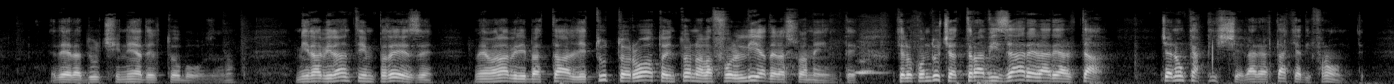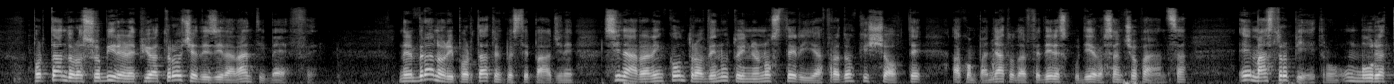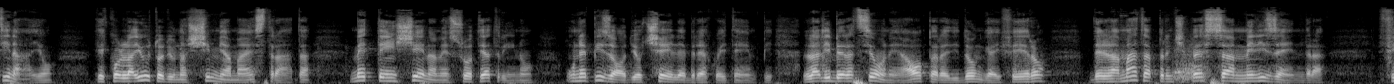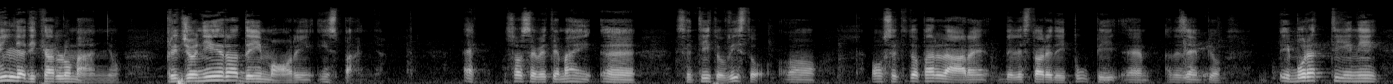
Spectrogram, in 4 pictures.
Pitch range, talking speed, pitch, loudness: 110-165 Hz, 140 wpm, 140 Hz, -20 LUFS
